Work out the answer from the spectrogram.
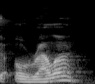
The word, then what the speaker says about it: OERLA: I'm not quite sure how to say it. I believe it's OERLA, but it's spelled O-E-R-L-A.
